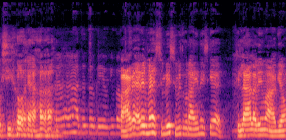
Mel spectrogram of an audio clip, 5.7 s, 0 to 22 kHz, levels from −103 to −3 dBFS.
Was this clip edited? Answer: no; 0 cuts

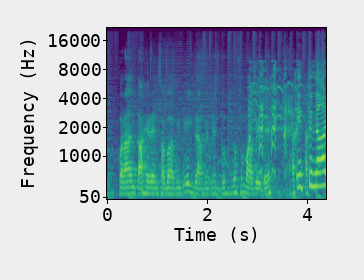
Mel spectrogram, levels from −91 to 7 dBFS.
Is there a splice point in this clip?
no; 0 cuts

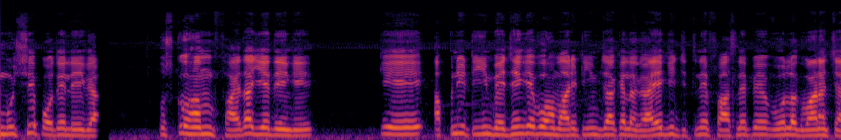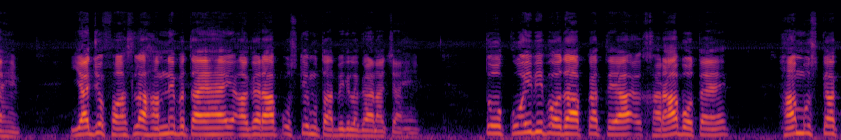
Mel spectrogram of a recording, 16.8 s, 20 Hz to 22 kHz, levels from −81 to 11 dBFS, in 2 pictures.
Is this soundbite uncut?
no; 1 cut; at 0.9 s

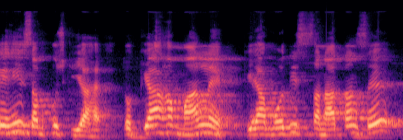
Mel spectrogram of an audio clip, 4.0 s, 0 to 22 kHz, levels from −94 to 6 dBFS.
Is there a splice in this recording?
yes; 1 cut; at 2.4 s

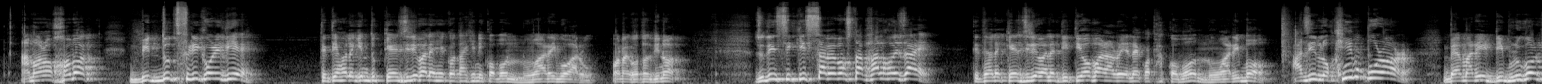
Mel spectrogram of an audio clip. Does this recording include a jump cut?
yes; 1 cut; at 12.8 s

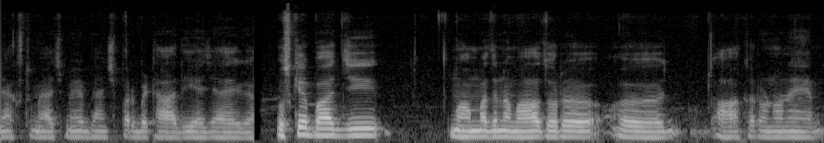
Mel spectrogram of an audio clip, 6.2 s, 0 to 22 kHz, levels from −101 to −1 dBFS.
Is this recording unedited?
yes; 0 cuts

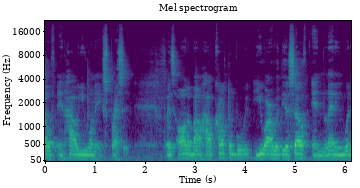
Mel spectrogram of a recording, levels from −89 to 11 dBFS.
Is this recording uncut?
no; 2 cuts; at 2.4 s, 4.1 s

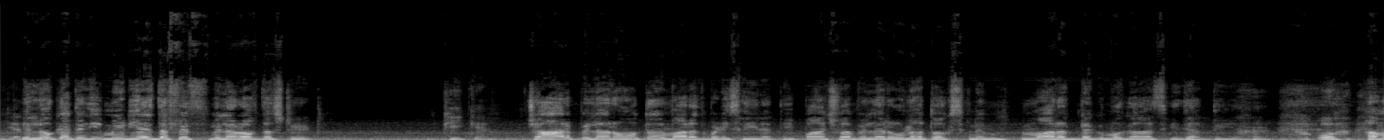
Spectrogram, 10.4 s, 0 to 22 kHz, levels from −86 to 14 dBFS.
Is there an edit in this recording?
no; 0 cuts

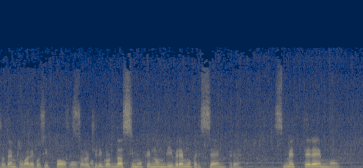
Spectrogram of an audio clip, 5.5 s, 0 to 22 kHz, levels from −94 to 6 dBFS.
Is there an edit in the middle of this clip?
yes; 1 cut; at 1.3 s

